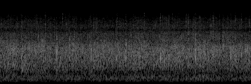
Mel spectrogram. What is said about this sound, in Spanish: Alguien diga amén. Y vamos a darle un aplauso bien fuerte. Jehová Jiré, nuestro proveedor.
